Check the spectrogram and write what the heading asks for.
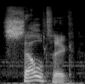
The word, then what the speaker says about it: Celtic: scholars of their history, with the soft sea, Celtic, a later approximation adopted, most obviously, by sports teams in Glasgow and Boston. While we use the original, the soft sea pronunciation is not wrong in the way that Scottish Gaelic names are often mistakenly anglicised. It's just an alternative.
